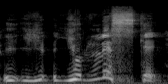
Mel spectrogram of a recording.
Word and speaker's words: Jedlica: It's spelled J-E-D-L-I-C-A, but it's pronounced Yudlicki.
